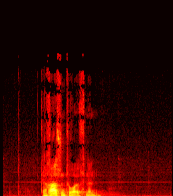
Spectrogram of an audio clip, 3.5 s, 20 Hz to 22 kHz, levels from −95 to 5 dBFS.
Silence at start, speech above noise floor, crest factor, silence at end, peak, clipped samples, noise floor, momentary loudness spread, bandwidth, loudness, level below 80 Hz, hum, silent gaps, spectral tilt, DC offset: 0.85 s; 44 dB; 22 dB; 1.45 s; -2 dBFS; under 0.1%; -63 dBFS; 20 LU; 15 kHz; -20 LUFS; -48 dBFS; none; none; -6.5 dB/octave; under 0.1%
